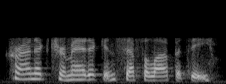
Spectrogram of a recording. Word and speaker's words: chronic traumatic encephalopathy: And I think that's chronic traumatic encephalopathy.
